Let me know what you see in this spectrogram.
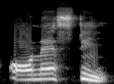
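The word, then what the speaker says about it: honesty: एस टी वाई देखिए एच जब भी ओ से पहले एच आता है वहां पर हमेशा साइलेंट होता है यानी कि वहां पर हम एच का उच्चारण नहीं करते हैं देखिए ओ का उच्चारण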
